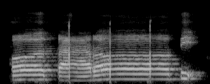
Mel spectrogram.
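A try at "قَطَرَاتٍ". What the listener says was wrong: Nggak ada yang panjang. Kota roti.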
